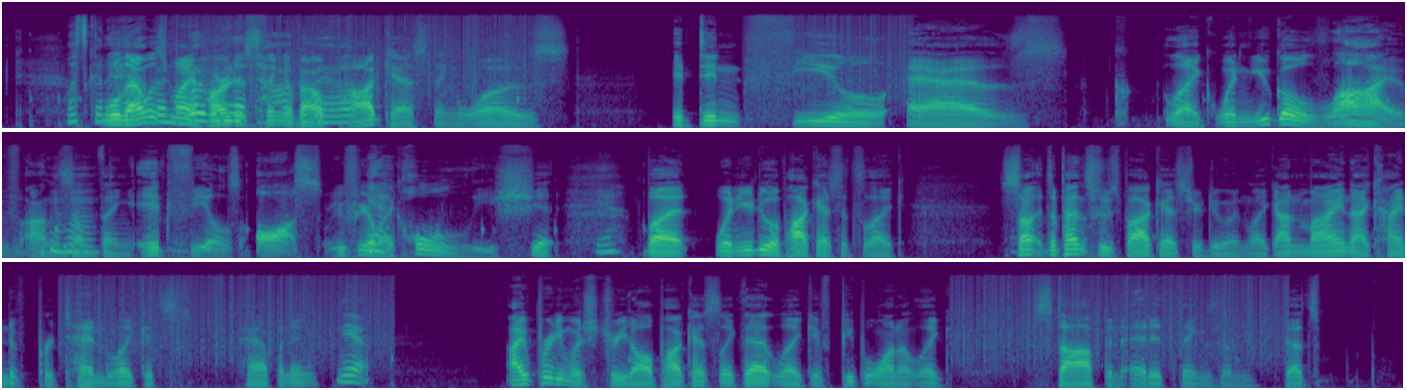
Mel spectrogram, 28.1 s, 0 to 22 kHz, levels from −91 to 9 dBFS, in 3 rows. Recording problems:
crackling; faint; 4 times, first at 1 s; 20 dB below the speech

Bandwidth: 14 kHz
